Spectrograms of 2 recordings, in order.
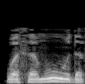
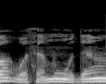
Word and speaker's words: وثمود: التنبيه الأخير، وثمود فما أبقى. لو المستمعين الكرام ينظروا في المصحف الآن سيجدون أن كلمة ثمود بعدها ألف، في الواقع هذه الألف لا تنطق، مرسومة فقط، لأنها في بعض القراءات الأخرى وثمودا فما، لكن بقي رسمها كذلك عند حفص.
